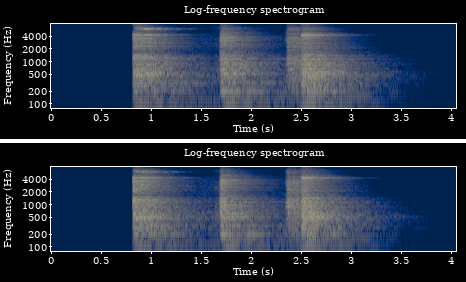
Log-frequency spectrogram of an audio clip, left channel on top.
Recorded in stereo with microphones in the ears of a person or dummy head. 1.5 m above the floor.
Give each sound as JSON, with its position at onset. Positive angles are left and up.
{"t": 0.8, "sound": "a rattle", "side_deg": -30, "distance_m": 0.7}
